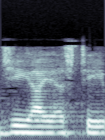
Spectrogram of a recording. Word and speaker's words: Gist: Before Lincoln was elected, in November of 1860, the governor of South Carolina, Governor William Gist, spelled G-I-S-T but pronounced Gist, and I can tell you his politics because he named one of his sons State Rights Gist.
